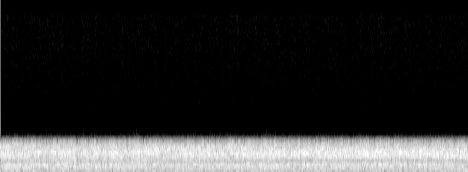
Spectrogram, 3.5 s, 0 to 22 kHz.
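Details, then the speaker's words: 1989 Volvo 240DL wagon, five-speed manual, third owner, no leaks: steady, even idle with a smooth unbroken hum, no knocks, misses or rattles; runs nice, normal idle. "it runs nice though"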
